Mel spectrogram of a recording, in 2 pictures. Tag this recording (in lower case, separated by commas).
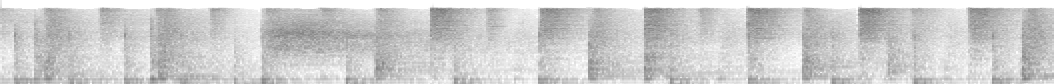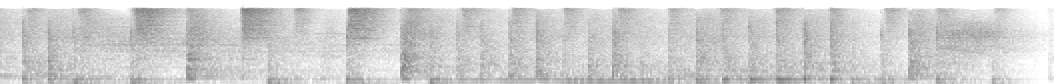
hi-hat, drum, drum kit, musical instrument, cymbal, music, bass drum, snare drum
